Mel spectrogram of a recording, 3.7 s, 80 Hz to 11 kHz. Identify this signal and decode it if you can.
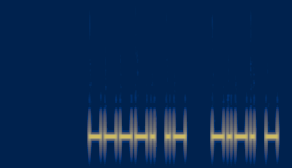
Morse code, heard as a keyed tone, about 25 wpm, 700 Hz. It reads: 9A CT
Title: Field Day Exchanges Encore - 25wpm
